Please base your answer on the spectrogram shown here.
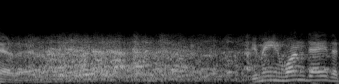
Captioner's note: audience laughter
